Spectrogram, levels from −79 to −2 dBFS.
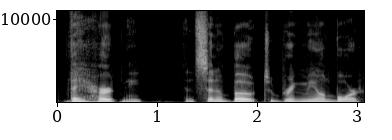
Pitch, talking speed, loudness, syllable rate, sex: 110 Hz, 235 wpm, -21 LUFS, 4.8 syllables/s, male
